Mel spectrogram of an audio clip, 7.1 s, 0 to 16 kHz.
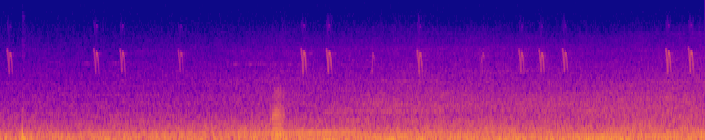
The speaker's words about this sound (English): Recording the wild bird. Wild bird, stop. Recording the wild bird again at 1:09 p.m. Wild orange male, lone bird.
